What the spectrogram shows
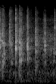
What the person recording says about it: if you can hear there's a little bead inside there you want to make sure that that bead is really shaking up well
